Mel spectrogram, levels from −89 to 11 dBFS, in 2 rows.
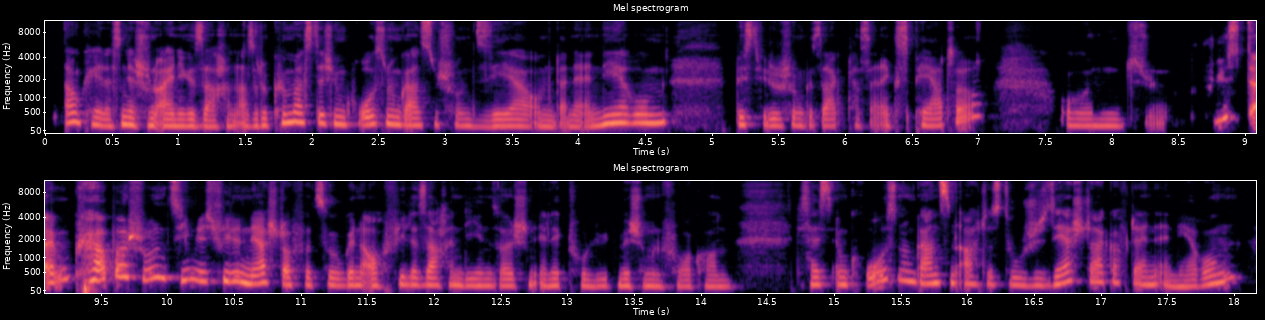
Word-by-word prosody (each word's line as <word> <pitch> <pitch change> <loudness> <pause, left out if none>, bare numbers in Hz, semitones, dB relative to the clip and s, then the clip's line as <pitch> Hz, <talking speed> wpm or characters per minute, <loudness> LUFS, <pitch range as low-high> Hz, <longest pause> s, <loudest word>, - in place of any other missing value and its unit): Okay, 230 -7 +1
das 150 -2 -2
sind 185 - +3
ja 175 - +4
schon 160 0 0
einige 150 0 +2
Sachen. 145 0 -3
Also, 150 - -3
du 160 - -2
kümmerst 230 +4 +3
dich 210 0 0
im 190 -2 +2
Großen 185 +2 0
und 185 - +2
Ganzen 165 0 0
schon 155 -3 -7
sehr 145 +2 -2
um 140 - -5
deine 135 +1 -6
Ernährung, 215 +4 +3 0.5
bist 175 0 -2
wie 180 - -5
du 155 - -2
schon 155 +1 -5
gesagt 155 +1 -7
hast 150 - -7
ein - - -11
Experte 160 - -3 0.6
und 155 -2 -6 0.5
führst 335 +7 0
deinem 310 - +6
Körper 285 +6 +6
schon 340 0 +5
ziemlich 275 -6 0
viele 250 -2 +3
Nährstoffe 200 -5 +3
zu 165 -1 -1
ge 165 +1 0
auch 155 -5 -1
viele 175 -2 -3
Sachen, 170 0 -1
die 155 0 -4
in 155 0 -3
solchen 150 0 -4
Elektrolyt-Mischungen 150 -1 -4
vorkommen. 140 0 -9 0.5
Das - - -11
heißt 180 0 +2
im 175 0 -1
Großen 280 +8 -2
und 255 - +2
Ganzen 210 +1 +6
achtest 180 -1 -3
du 170 -1 -4
sch 160 +1 -5
sehr 200 +9 +1
stark 265 -4 -2
auf 230 - -6
deine 175 +1 -3
Ernährung 160 - -2
170 Hz, 200 wpm, -25 LUFS, 150-215 Hz, 0.6 s, deinem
